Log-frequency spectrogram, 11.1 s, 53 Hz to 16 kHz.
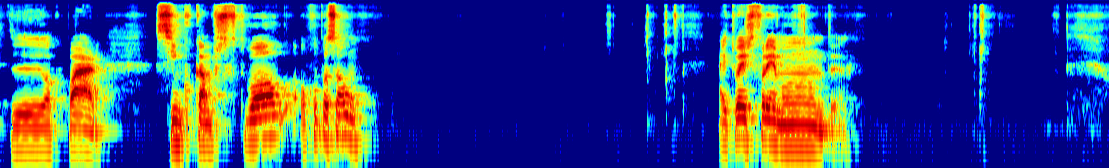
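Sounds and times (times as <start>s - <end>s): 
speech: 0.1s - 3.8s, 7.2s - 8.6s
pen scratching: 5.3s - 6.9s, 8.8s - 10.6s
pen clicking: 5.4s - 6.9s, 9.4s - 10.0s.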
